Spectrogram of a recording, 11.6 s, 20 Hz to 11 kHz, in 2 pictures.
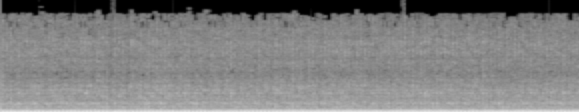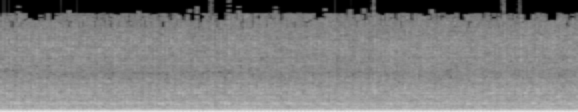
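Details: Ford 2.3L turbo Lima engine swap on a newly installed PIMPX batch-fire engine management computer, idling after its first start: deep, steady low idle at about three and a half beats per second, with no misses or knocks; normal idle.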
